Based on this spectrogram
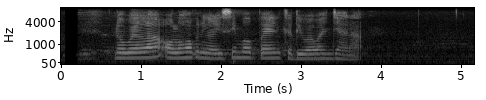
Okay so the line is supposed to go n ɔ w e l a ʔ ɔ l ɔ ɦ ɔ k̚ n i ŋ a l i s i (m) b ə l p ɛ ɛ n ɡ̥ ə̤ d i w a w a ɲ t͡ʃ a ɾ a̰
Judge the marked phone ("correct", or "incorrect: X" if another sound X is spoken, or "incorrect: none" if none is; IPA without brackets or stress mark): correct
